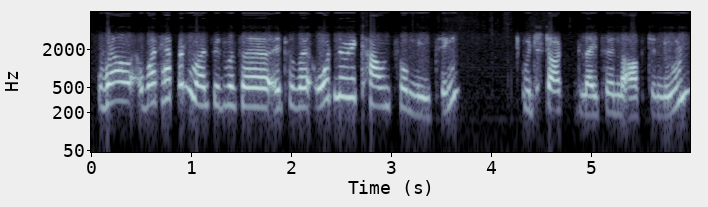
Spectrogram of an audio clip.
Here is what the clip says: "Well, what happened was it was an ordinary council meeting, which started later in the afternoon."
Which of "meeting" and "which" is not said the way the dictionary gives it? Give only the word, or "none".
none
